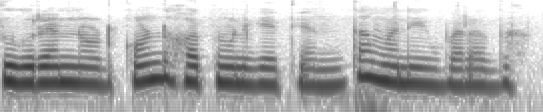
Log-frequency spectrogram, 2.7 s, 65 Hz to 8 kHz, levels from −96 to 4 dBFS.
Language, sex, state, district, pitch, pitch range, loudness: Kannada, female, Karnataka, Belgaum, 225 Hz, 215-240 Hz, -28 LUFS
